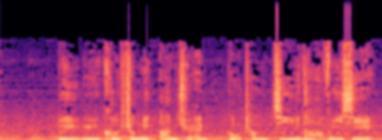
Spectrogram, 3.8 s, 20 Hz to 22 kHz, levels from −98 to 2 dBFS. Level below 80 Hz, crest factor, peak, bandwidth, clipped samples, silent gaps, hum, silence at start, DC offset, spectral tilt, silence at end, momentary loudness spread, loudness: -28 dBFS; 12 dB; 0 dBFS; over 20 kHz; under 0.1%; none; none; 0 s; under 0.1%; -4 dB/octave; 0 s; 7 LU; -12 LUFS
